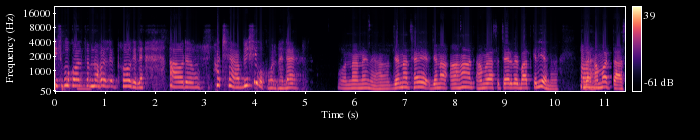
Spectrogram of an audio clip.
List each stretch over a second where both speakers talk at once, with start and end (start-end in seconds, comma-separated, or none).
none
